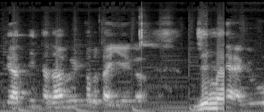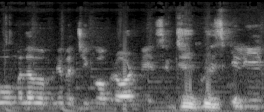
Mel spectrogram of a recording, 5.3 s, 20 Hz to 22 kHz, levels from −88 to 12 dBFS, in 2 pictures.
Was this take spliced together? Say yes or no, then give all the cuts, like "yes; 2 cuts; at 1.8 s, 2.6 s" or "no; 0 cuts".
yes; 1 cut; at 2.2 s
